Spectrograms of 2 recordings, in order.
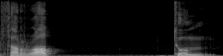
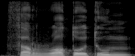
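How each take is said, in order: First: The ṭ begins, then opens straight into t. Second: The ṭ is fully released with a bounce. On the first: The speaker calls it right. "نطبق اللسان على طاء ونفتحه على تاء" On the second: The speaker calls it wrong. "يظهرون هذه الطاء إظهارا مطلقا فيجعلونها مقلقلة"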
